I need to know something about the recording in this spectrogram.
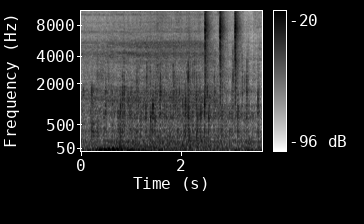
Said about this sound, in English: Okay, well the lemon has been boiling away now for over half an hour, so I'm going to take this off the heat.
